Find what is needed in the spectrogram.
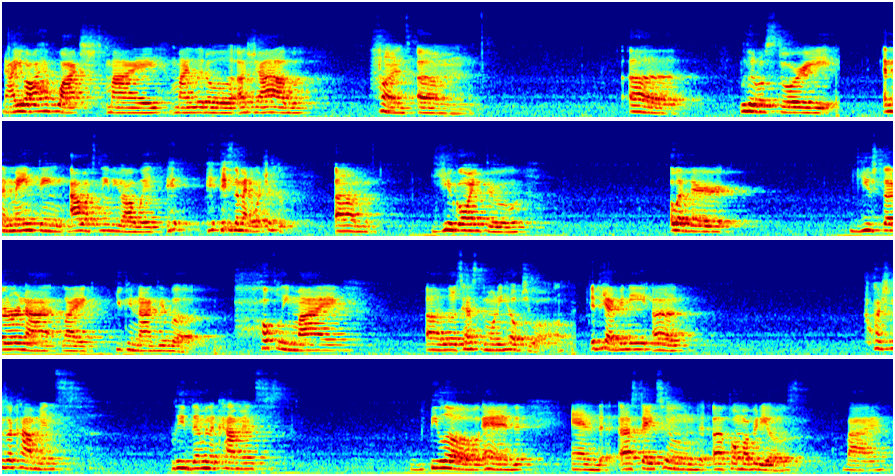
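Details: Adult woman who stutters, with audible word repetitions; she reports three years of job interviews without an offer due to her stuttering; stuttering.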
